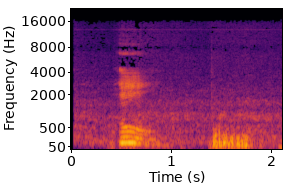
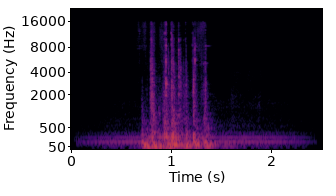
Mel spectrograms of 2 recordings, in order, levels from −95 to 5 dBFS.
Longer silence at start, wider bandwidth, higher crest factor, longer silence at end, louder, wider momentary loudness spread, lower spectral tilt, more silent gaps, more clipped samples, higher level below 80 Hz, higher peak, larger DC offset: second, 0.05 s vs 0.25 s; about the same, 15 kHz vs 16 kHz; about the same, 18 dB vs 22 dB; second, 0 s vs 0.3 s; first, -20 LUFS vs -48 LUFS; about the same, 21 LU vs 23 LU; first, -6.5 dB/octave vs -4 dB/octave; neither; neither; first, -34 dBFS vs -58 dBFS; first, -4 dBFS vs -28 dBFS; neither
